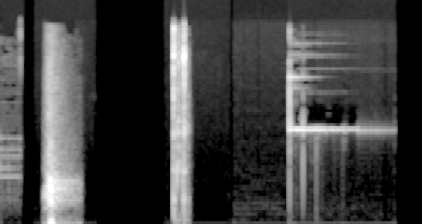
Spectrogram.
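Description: Sound effects of a subscribe-button animation: a short thump, then a click just under two seconds in, then a single bell-like ding about three seconds in that rings for about a second.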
